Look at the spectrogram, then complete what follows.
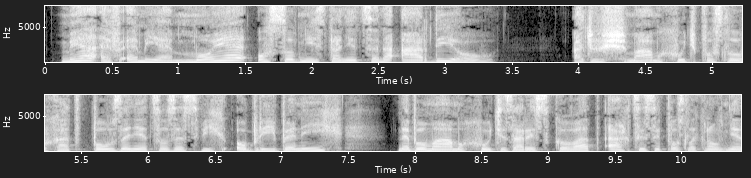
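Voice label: czech female narration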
